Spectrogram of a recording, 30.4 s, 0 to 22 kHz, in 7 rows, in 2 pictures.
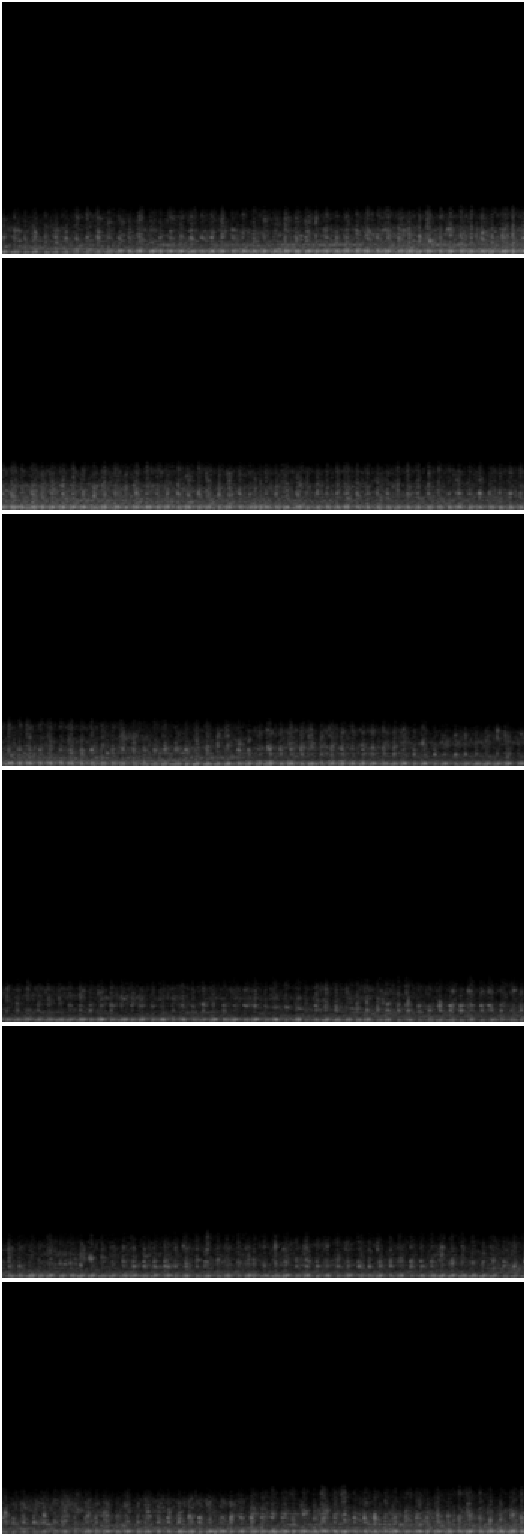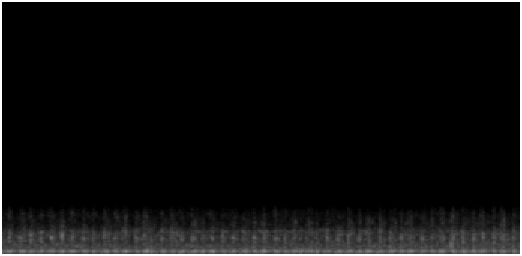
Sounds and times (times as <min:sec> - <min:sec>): Idling: 0:00.0 - 0:30.4
Vehicle: 0:00.0 - 0:30.4.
